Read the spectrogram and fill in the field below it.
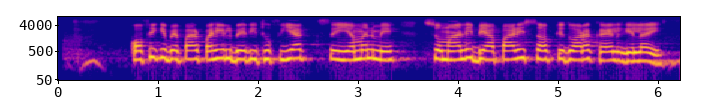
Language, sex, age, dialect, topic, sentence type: Magahi, female, 56-60, Western, agriculture, statement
